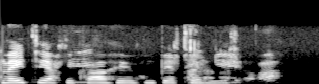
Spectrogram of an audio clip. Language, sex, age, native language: Icelandic, female, 14, Icelandic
